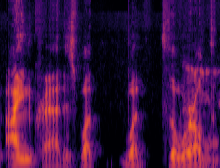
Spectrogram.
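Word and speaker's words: Aincrad: that is i i incred sorry i kept saying it wrong ein crad is what what the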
